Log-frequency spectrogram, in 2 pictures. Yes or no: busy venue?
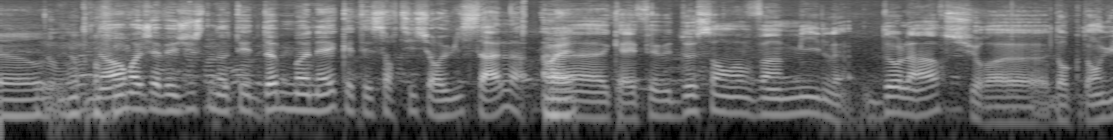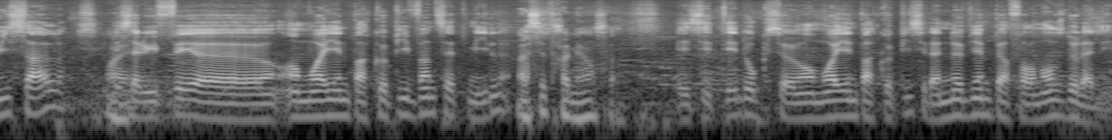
yes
